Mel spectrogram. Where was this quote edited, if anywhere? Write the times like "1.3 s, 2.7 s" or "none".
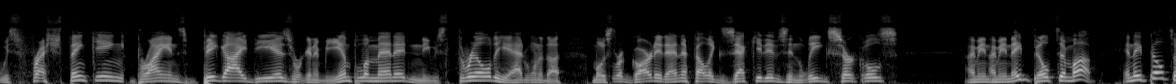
1.2 s, 6.1 s, 9.9 s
